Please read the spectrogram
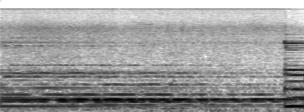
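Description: Slow keyboard music: a long held chord, its middle note shifting slightly about half a second in.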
